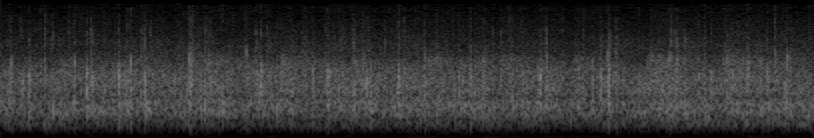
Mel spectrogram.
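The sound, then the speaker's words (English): An audience in an auditorium claps steadily throughout for the women called forward during a church service, a dense, even wash of many hands with no pauses and no talking over it. “Brothers, let us clap for them.”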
